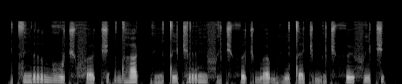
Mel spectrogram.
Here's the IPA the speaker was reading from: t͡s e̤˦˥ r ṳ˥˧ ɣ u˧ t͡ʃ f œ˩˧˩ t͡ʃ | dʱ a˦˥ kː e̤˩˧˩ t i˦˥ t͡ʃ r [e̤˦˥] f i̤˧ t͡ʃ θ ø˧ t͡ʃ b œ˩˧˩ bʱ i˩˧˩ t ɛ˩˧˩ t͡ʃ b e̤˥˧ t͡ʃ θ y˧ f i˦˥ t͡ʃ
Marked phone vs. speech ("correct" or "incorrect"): incorrect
